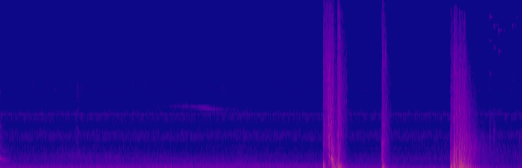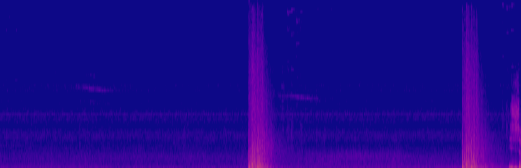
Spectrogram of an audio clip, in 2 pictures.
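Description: Gunfire in the stealth action RPG Alpha Protocol: about five sharp, separate shots spaced several seconds apart, a close pair early on, each punching out of a faint, steady game ambience.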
